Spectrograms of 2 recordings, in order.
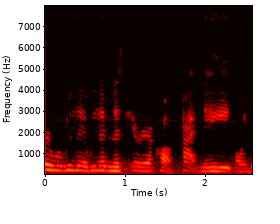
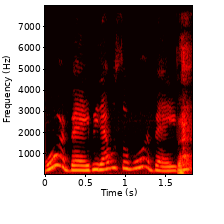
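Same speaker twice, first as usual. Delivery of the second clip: put-on Deep South American accent; 3 semitones higher than usual. Retelling what her grandmother would say at night, in a Southern US accent. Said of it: "that Southern accent".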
